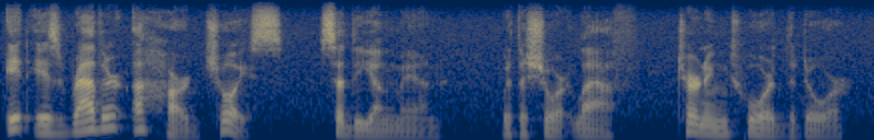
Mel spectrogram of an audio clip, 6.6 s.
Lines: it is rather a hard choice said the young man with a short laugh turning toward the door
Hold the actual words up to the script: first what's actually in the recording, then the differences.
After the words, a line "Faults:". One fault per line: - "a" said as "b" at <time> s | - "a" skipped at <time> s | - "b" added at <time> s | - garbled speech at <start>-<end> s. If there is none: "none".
it is rather a hard choice said the young man with a short laugh turning toward the door
Faults:
none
